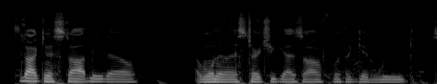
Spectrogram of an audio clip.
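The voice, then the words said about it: Voice sounds slightly off. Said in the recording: “my voice is a tad bit off”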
